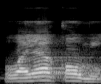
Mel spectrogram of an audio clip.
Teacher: یا میں کھڑا زبر ہے، یہ الف مدہ کی طرح ہوتا ہے، اسے ایک الف کے برابر کھینچ کر پڑھیں گے۔ قوف حروف مستعلیہ میں سے اسے پر پڑھیں گے۔ · قوف حروف مستعلیہ میں سے اسے پر پڑھیں گے۔ یہاں پر واو ساکن سے پہلے قوف کے اوپر زبر ہے تو واولین ہوگا، اسے نرم آواز کے ساتھ جلد پڑھیں گے۔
